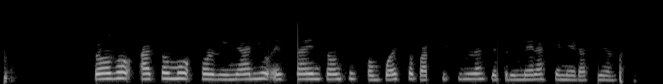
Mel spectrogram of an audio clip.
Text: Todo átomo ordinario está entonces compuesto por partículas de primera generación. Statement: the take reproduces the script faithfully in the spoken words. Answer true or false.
false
